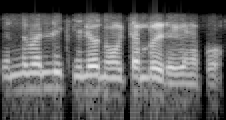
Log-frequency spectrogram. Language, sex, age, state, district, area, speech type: Malayalam, male, 60+, Kerala, Palakkad, urban, conversation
